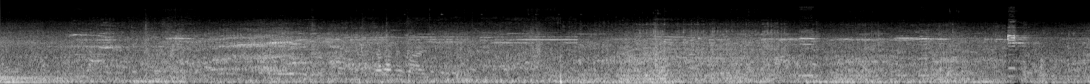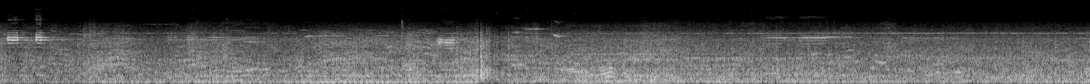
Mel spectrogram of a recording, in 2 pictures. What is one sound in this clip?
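A crowd chatters all around outdoors.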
